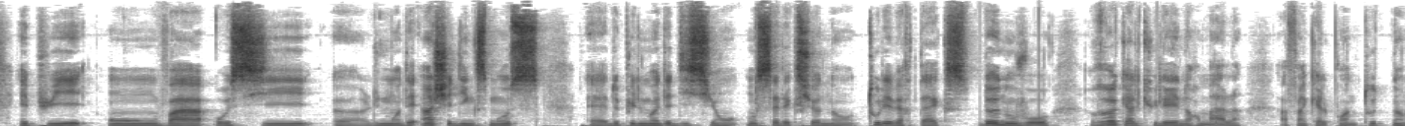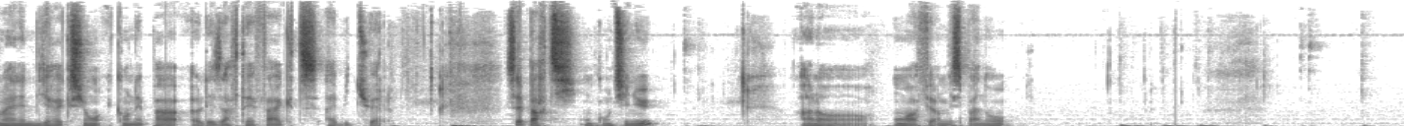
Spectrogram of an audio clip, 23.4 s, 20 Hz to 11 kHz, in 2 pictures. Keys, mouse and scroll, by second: 1.8 click, 3.6 Tab, 5.0 a, 5.4 a, 7.4-8.4 scroll down 4, 8.4 click, 9.9 Tab, 11.0 alt+click, 13.2 alt+click, 14.2 KP_7, 15.6 alt+shift+click, 16.5-17.2 scroll up 3, 18.4 t, 19.8 Tab, 20.2 Tab, 20.4 Tab, 21.3 alt+right click, 23.0 alt+click.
